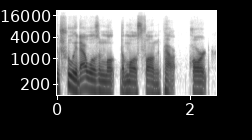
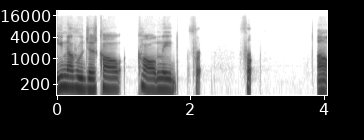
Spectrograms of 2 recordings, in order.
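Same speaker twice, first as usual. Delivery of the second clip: stuttering, stammering and tripping over words; 4 semitones higher than usual. Speaker recalls what their dad told them that morning, stuttering. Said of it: "I'm stuttering".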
